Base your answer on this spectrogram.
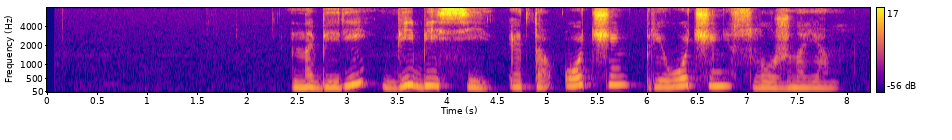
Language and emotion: Russian, neutral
